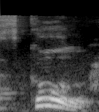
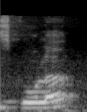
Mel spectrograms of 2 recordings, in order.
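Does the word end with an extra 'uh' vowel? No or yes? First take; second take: no; yes. First: The word ends cleanly with no added vowel. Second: The word ends with an added 'uh' vowel. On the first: The speaker calls it right. "you have to say uh, school" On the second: The speaker calls it wrong. "do not use uh, at the end of the word"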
